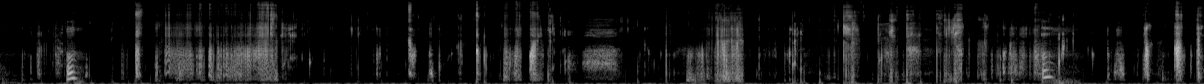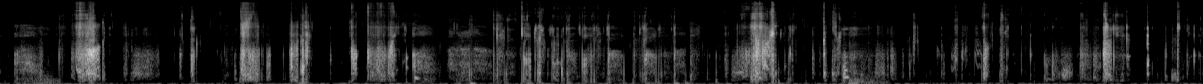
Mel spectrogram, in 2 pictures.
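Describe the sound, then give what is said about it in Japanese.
Wet ear-licking ASMR mouth sounds right at the ear: licks, smacks and slurps in a long, irregular stream of many soft bursts, some louder and crisper than others, with no speech. “その証拠に、耳舐め、うまいでしょ？”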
